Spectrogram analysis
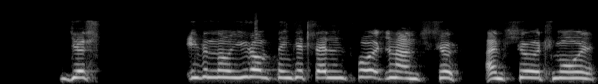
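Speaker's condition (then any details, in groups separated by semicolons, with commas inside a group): Cerebral palsy; disability since childhood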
